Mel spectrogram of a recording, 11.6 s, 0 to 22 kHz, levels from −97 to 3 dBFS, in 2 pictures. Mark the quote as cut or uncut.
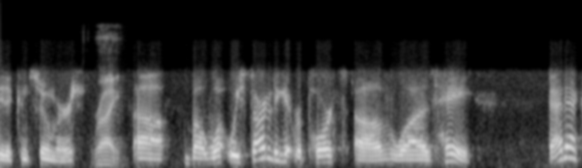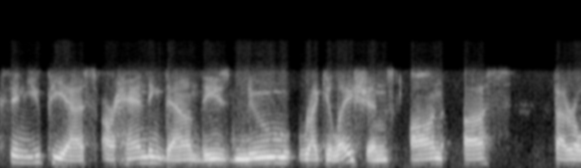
cut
